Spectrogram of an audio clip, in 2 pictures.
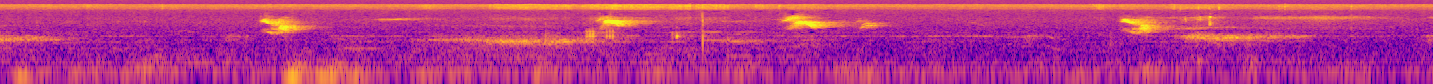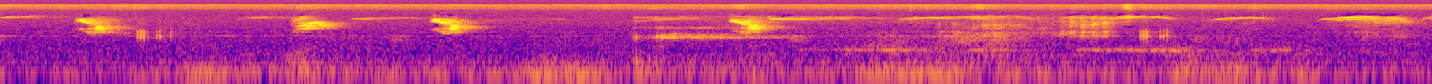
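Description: Birds chirping in the background: short, high, downward-sweeping chirps about once a second, coming closer together toward the end, over faint low outdoor rumble.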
